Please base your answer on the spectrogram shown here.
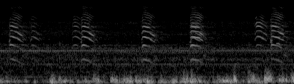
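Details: Southern lapwing on a Brazilian rural property giving a few harsh scraping notes, some doubled, spaced irregularly over heavy low rustling and handling noise.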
